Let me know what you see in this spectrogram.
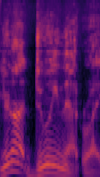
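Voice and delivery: plain

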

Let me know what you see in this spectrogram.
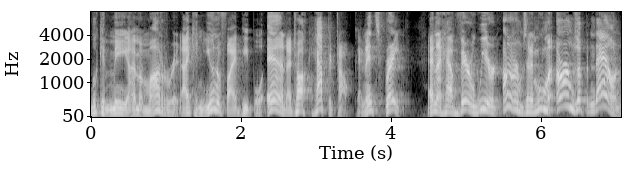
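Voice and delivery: weird, exaggerated Southern accent, sing-song and swooping. Act out how a self-described moderate started off, as Beto O'Rourke in a weird Southern accent. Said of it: "I don't know why I'm doing a sort of weird Southern accent there".

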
